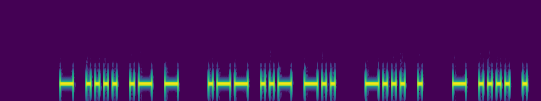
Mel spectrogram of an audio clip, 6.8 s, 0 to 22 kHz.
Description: Morse code, heard as a keyed tone, about 22 wpm, 700 Hz. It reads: THAT WUD BE THE
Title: Sentences from Top 400 Words and Abbreviations 22wpm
